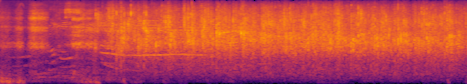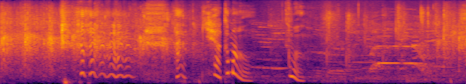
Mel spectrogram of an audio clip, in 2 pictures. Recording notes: this was my first time going LIVE and it was at the first annual Milwaukee Podcast Festival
